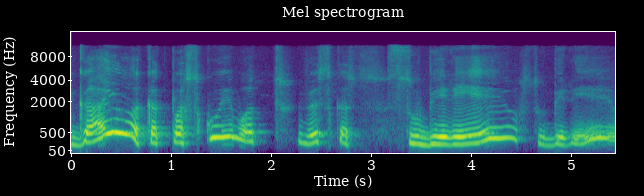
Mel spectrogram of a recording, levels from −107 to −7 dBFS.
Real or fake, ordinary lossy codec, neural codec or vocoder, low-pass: real; AAC, 64 kbps; none; 10.8 kHz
